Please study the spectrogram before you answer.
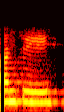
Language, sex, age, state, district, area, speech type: Punjabi, female, 45-60, Punjab, Jalandhar, urban, conversation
